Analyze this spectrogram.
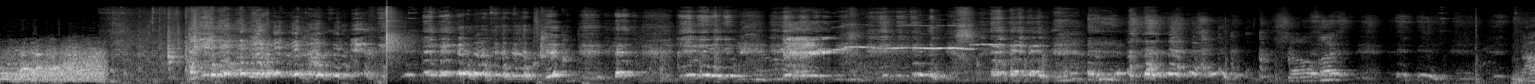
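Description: Young men shout and laugh excitedly close by.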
